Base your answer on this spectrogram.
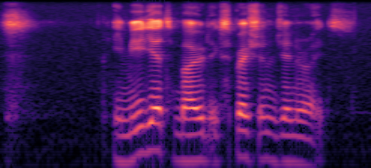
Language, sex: English, male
